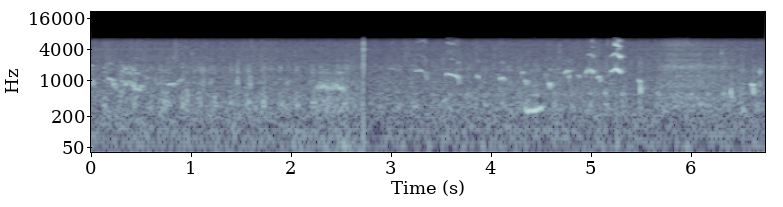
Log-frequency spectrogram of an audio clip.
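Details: Nineteen-day-old Border Collie puppies, Bajo Aragón, squeaking and whining in short, high, bent notes that cluster more densely near the end, with faint rustling and a single sharp click midway.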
